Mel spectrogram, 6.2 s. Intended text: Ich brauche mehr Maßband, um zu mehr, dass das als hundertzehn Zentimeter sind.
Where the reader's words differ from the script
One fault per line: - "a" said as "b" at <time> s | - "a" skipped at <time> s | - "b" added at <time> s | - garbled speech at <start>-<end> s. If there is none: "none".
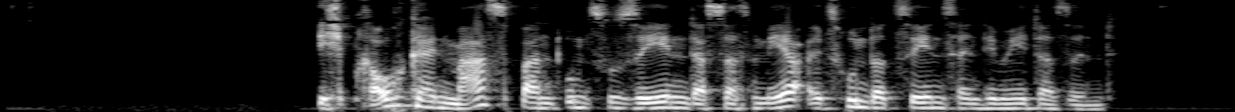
- "mehr" said as "kein" at 2.0 s
- "mehr" said as "sehen" at 3.1 s
- "mehr" added at 3.7 s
